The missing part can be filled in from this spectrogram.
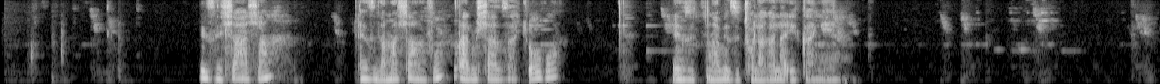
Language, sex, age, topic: North Ndebele, female, 25-35, health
